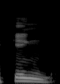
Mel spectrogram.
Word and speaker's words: king: जैसे इंग्लिश बोलें, तो ग पे कभी भी जोर नहीं देना है। किंग, है ना, किंग नहीं, किंग। ग को डाउन करिए।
